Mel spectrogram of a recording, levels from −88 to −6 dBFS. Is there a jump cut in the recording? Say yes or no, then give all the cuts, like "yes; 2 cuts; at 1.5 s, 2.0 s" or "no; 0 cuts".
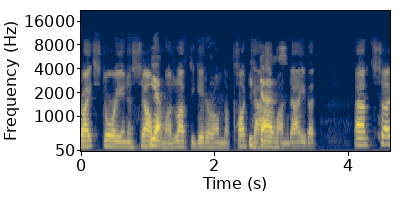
no; 0 cuts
